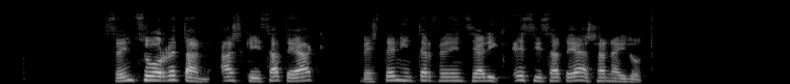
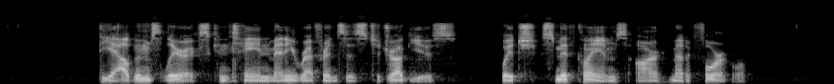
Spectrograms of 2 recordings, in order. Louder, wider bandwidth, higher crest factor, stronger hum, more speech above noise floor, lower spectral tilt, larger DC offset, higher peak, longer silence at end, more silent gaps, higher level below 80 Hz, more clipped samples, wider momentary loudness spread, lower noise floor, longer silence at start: second, -29 LUFS vs -19 LUFS; first, 11.5 kHz vs 9.4 kHz; about the same, 22 dB vs 22 dB; neither; about the same, 56 dB vs 53 dB; first, -5 dB/octave vs -3.5 dB/octave; neither; second, -8 dBFS vs 0 dBFS; first, 1.5 s vs 0.9 s; neither; second, -82 dBFS vs -54 dBFS; neither; first, 11 LU vs 7 LU; first, -84 dBFS vs -73 dBFS; about the same, 1.1 s vs 1 s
